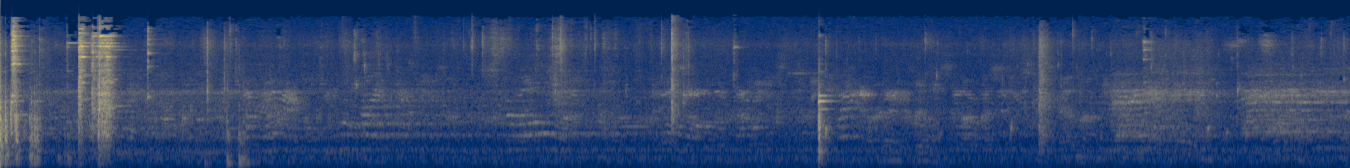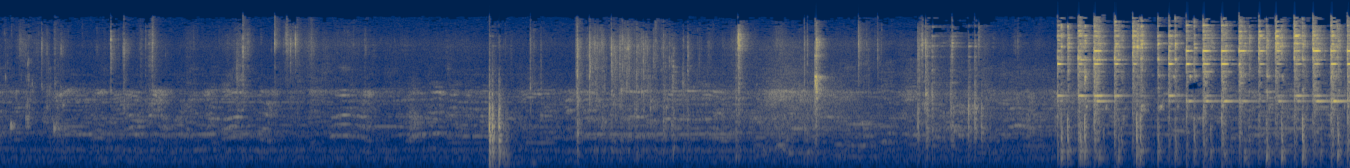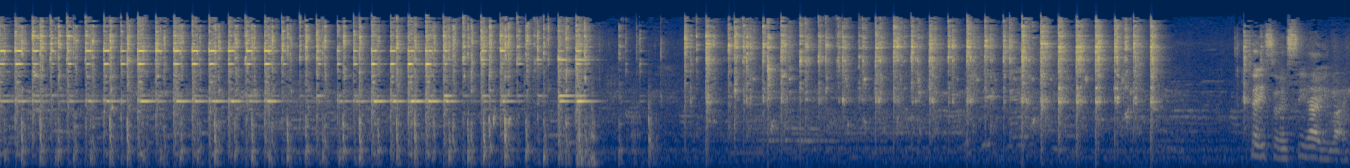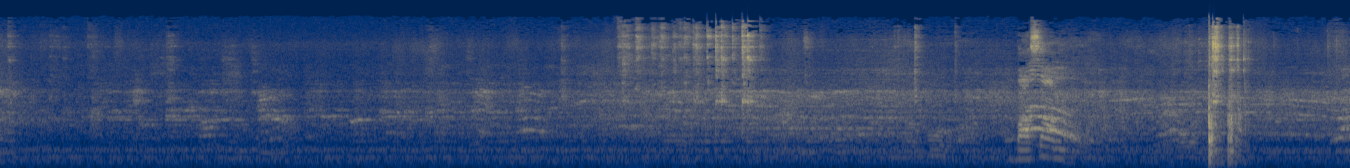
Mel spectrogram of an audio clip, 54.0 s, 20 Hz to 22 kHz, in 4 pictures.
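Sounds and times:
fork whisking in glass cup: 0:24.1 - 0:38.7.

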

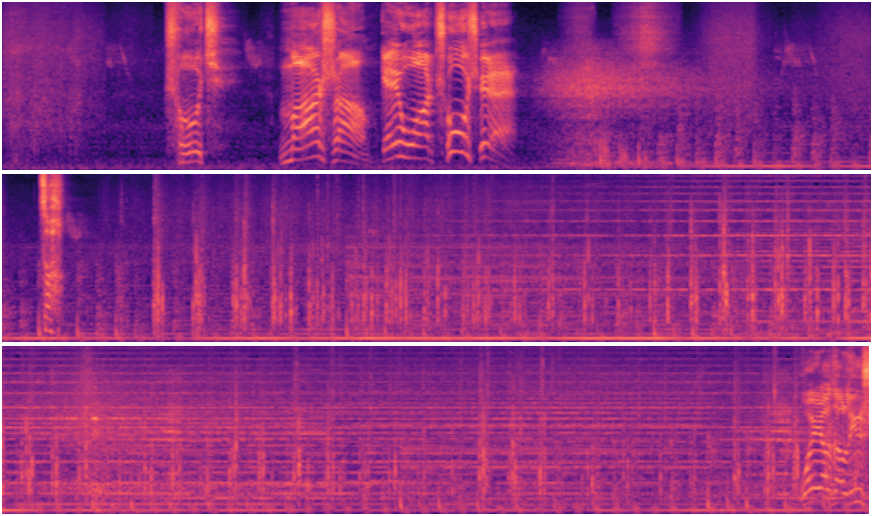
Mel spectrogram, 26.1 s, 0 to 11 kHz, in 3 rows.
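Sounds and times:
dramatic film score drone: 0:05.2 - 0:26.0.

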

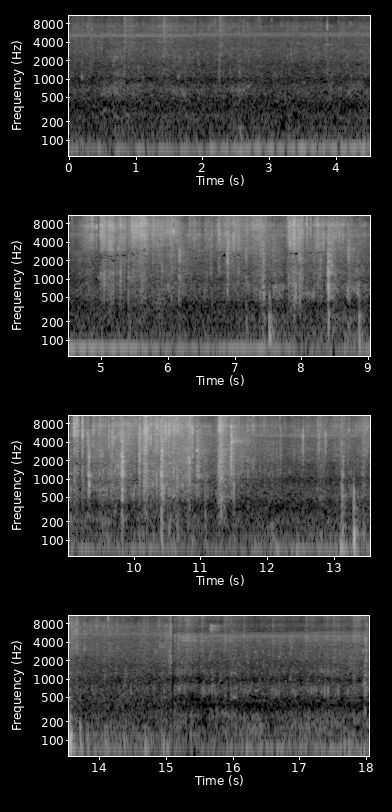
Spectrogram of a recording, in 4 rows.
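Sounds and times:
footsteps crunching dry leaves: 0:04.5 - 0:14.3.

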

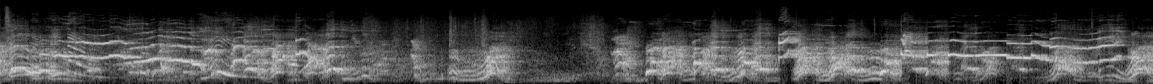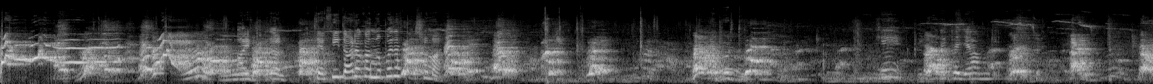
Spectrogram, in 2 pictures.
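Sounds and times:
puppy yelping and whining: 0:00.0 - 0:05.3, 0:06.1 - 0:23.0.

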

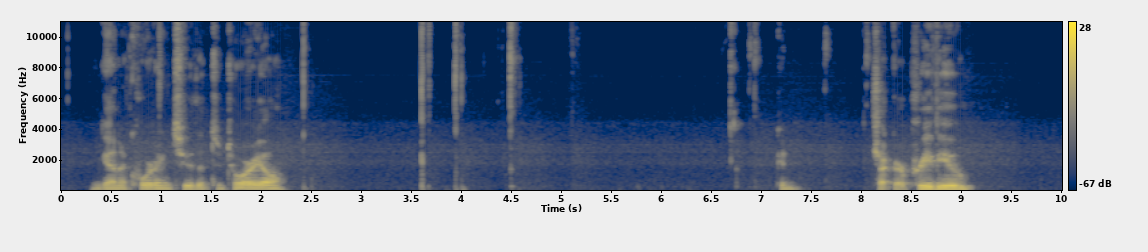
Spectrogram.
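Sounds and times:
keyboard and mouse clicks: 0:03.6 - 0:04.6.

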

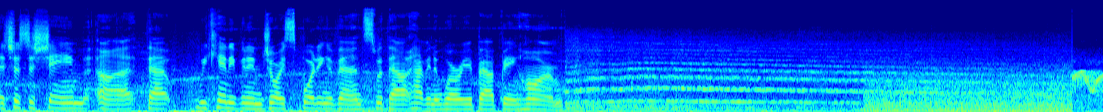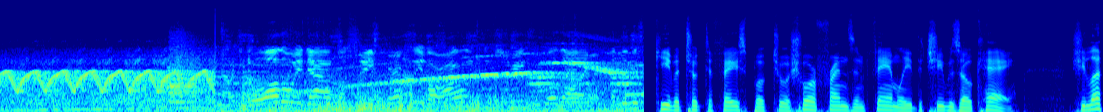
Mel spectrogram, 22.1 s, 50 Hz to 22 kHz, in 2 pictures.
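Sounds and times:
fire engine siren: 0:05.6 - 0:17.5
siren wail rising: 0:05.6 - 0:17.5
yelp siren warbling: 0:05.6 - 0:17.5.

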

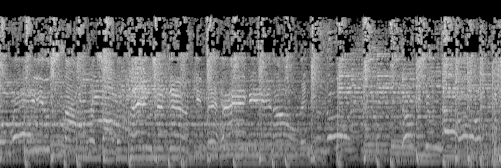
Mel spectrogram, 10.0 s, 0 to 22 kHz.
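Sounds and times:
blues-rock band playing: 0:00.0 - 0:10.0
steady drum beat: 0:00.0 - 0:10.0.

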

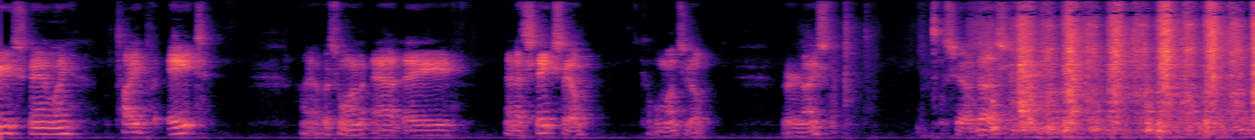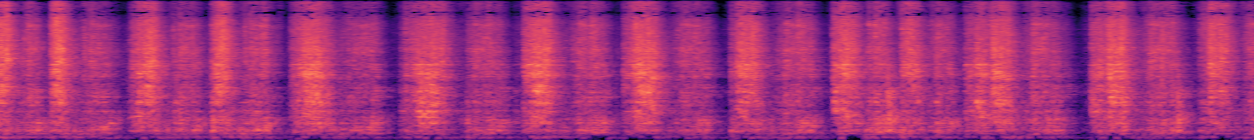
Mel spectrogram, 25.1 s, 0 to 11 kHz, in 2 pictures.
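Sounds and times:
hand plane shaving wood: 0:09.6 - 0:25.0.

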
